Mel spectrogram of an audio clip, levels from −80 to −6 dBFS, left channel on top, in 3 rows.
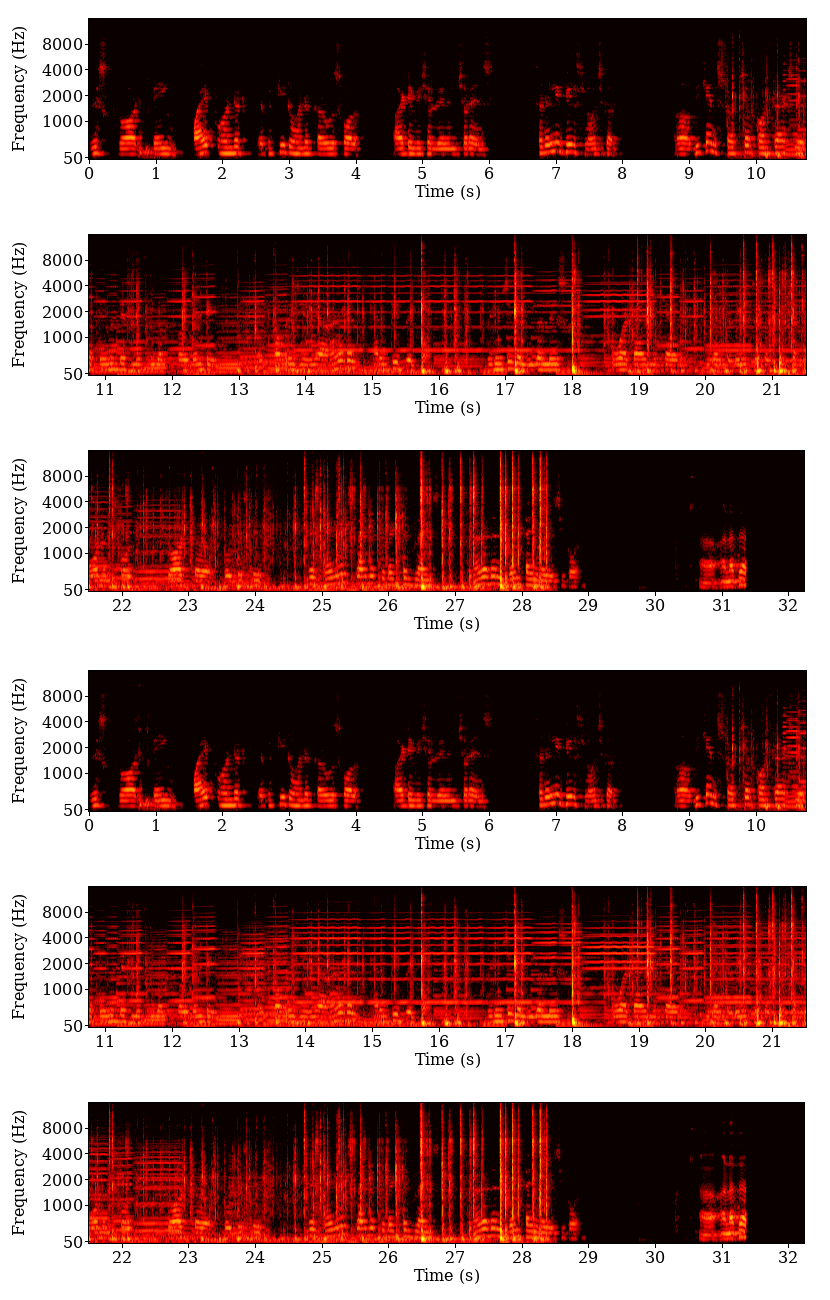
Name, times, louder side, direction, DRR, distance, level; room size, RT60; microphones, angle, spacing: voice 1, 0.0-1.3 1.6-4.1 4.6-6.1 6.7-8.0 8.8-12.7 13.2-15.9 16.7-18.0 18.6-22.2 22.7-24.3 24.8-26.8 27.2-29.0, equal, 10° left, 2.3 m, -44 dB
voice 2, 0.7-1.4 30.7-31.4, right 4 dB, 85° right, 0.9 m, -43 dB
Computer keyboard, 9.6-17.4 18.0-28.5, right 1 dB, 5° right, 0.6 m, -38 dB
sound 1, 10.4-24.2, right 4 dB, 35° right, 1.4 m, -45 dB
head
